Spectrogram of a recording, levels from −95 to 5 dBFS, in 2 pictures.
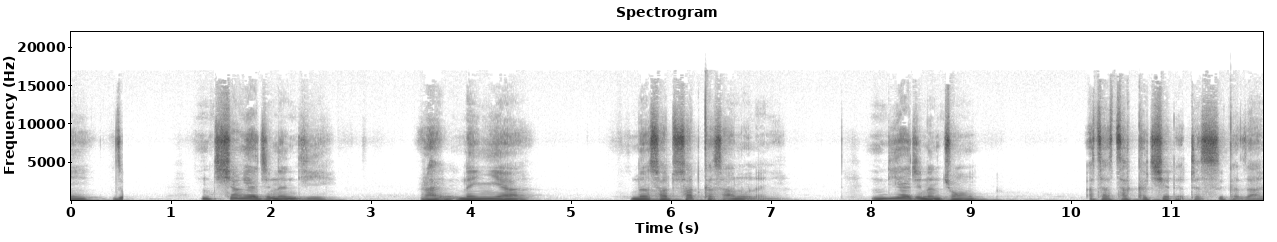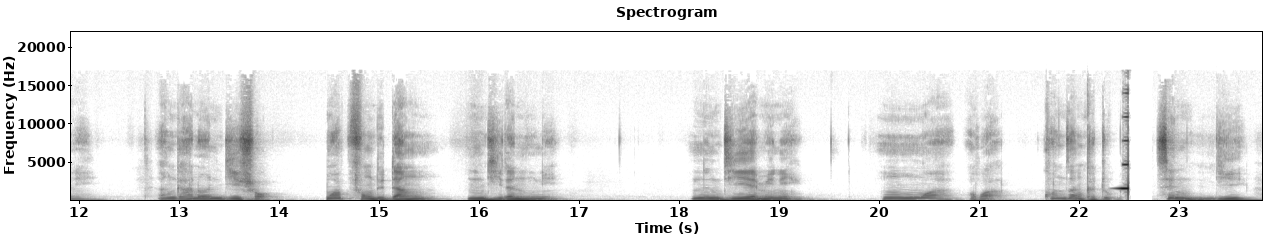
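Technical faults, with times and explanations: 0.52 s, 14.47 s and 20.97 s, CD skip. The laser jumped to another turn of the disc spiral. Each gives a tick and a very brief mute, a few milliseconds, up to about 10 ms at 14.47 s, between "nu a̱n dygi shok" and "pfong du̱dang". Then speech resumes from a different place.
22.30 to 22.74 s, unstable filter. A recursive filter with bad coefficients feeds back on itself. A tone of roughly 1.5 kHz swells over 192 ms into a loud squeal and clips. The arithmetic then overflows, and the output cuts to silence for 244 ms until the filter resets.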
